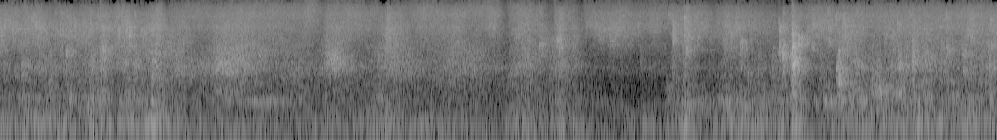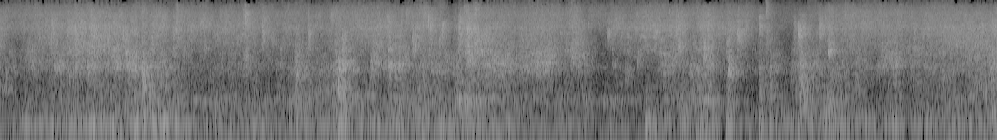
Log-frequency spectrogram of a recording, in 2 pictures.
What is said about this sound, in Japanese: それでは、シャワーで泡を流していきますね。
